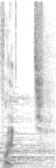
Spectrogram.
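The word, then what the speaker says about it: Veidt: But he's now pronounced his name as Vite.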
